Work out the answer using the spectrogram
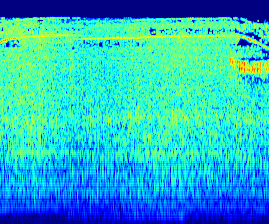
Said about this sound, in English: So drilling of a different kind. Oh yeah, I thought that was going to be sex noises, and I initially was really like, wow.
